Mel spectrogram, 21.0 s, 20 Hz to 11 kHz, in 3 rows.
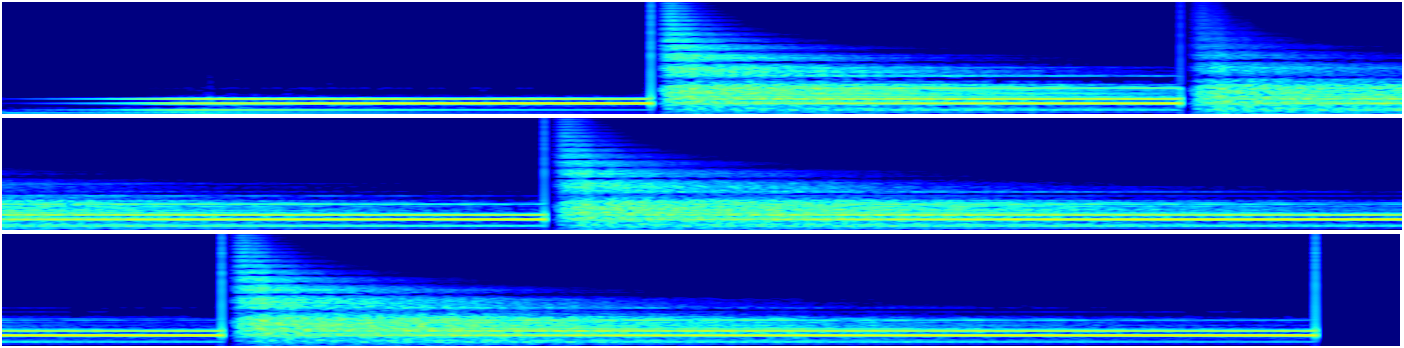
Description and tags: Feedback Reverb
RV7000 Advanced Reverb's feedback.
noise, feedback, digital, reverb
